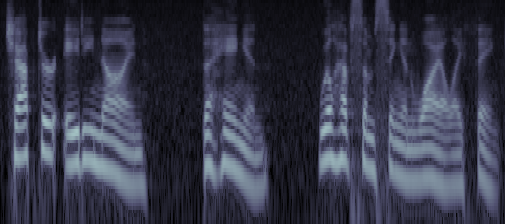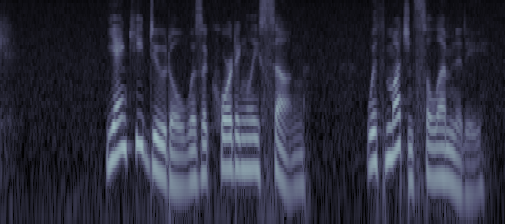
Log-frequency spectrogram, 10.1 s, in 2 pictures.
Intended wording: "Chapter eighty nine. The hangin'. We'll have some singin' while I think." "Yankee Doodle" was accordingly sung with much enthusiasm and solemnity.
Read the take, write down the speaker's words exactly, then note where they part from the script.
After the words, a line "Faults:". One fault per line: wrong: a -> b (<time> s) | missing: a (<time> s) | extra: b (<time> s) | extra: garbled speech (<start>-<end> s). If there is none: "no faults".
"Chapter eighty nine. The hangin'. We'll have some singin' while I think." "Yankee Doodle" was accordingly sung with much and solemnity.
Faults:
missing: enthusiasm (9.2 s)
